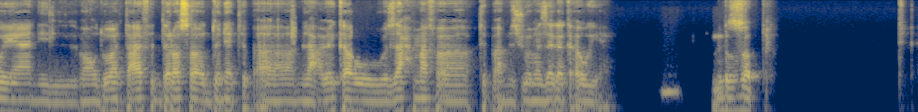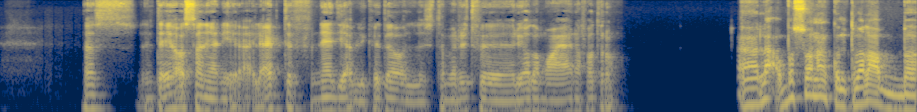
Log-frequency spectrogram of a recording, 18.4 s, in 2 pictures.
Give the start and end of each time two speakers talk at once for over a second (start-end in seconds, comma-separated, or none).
none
